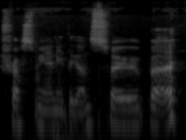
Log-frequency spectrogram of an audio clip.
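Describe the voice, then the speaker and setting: A woman hosting a casual game stream, playful and quick to laugh. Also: deep voice, a crowd in the background. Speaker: streamer host. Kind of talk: casual gameplay commentary.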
